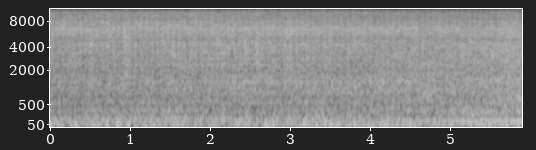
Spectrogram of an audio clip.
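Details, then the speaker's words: 1991 Jeep Grand Wagoneer at idle: loud, deep rumble with raspy puffing edge, louder than it should be; exhaust leak. "but we have an exhaust leak when you're driving the Jeep it sounds like you're running a lot more"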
